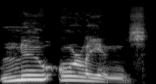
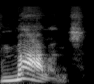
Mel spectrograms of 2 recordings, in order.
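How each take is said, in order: First: The name is said in full, all syllables. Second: The name is squeezed into two short syllables. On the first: This is how outsiders say it. The speaker calls it wrong. "You do not pronounce it New Orleans. That's how you do it in the West" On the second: This is how locals say it. The speaker calls it right. "you got to call it what it is. It's Nolens"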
